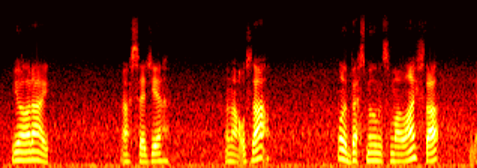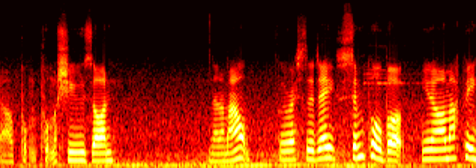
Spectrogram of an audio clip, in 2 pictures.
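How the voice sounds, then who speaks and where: With a Mancunian accent, a woman speaks at a medium pitch with ordinary pitch variation, leaving long, frequent pauses. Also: moderate pace. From Manchester. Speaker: actor. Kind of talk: comic monologue. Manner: casual, swearing.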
